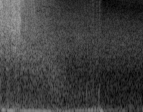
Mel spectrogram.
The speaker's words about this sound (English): Explosions. I love it.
